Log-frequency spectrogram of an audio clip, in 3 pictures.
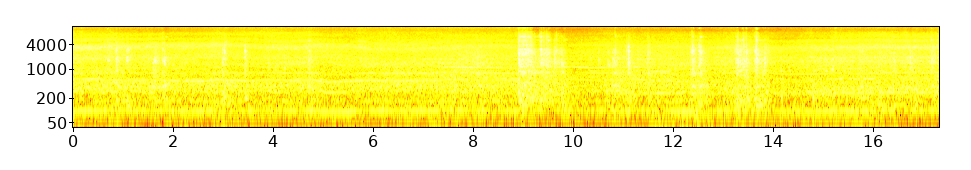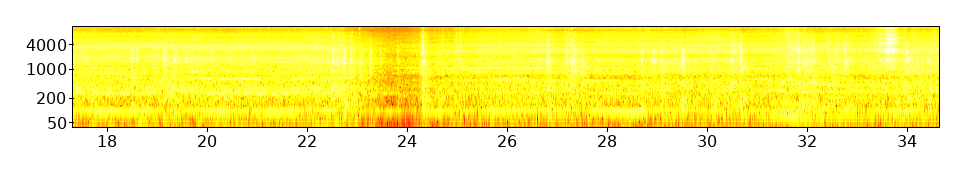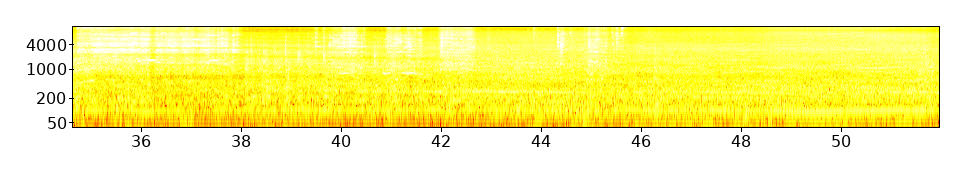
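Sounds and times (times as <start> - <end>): excavator diesel engine running: 0.0 - 51.9
metal knocks and clanks: 33.4 - 43.2, 43.9 - 46.4.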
